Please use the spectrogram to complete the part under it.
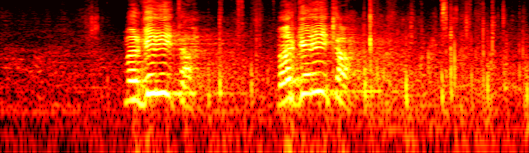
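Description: A man shouts loudly.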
